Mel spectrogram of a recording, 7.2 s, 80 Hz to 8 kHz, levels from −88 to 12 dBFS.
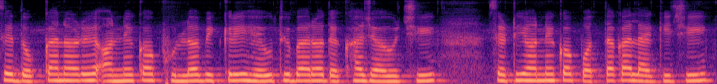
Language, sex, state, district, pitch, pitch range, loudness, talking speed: Odia, female, Odisha, Nuapada, 210 Hz, 200-215 Hz, -11 LUFS, 100 wpm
